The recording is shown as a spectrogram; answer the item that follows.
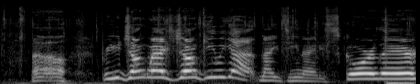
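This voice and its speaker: Noticeable background noise runs behind a man whose speech moves at a moderate pace. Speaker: card-breaking livestream host. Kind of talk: live stream chat. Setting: live stream. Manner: casual, chatty.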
